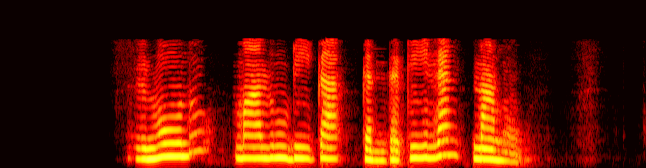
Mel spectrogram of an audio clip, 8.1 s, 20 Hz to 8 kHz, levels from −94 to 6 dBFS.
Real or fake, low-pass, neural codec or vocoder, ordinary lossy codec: fake; 7.2 kHz; codec, 44.1 kHz, 1.7 kbps, Pupu-Codec; AAC, 16 kbps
